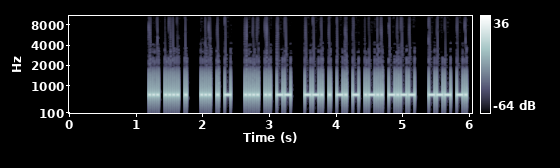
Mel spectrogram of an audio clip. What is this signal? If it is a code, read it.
Morse code, heard as a keyed tone, about 40 wpm, 700 Hz. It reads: SHE SET HIM GENTLY ON
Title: Sentences from Top 1500 Words 40wpm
